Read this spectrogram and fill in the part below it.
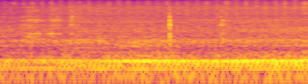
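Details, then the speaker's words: Mitsubishi Eclipse after the header exhaust leak at the bottom of the head was welded and the header heat-wrapped: a steady deep engine drone with no puffing or ticking; no leaks felt by hand, so the exhaust is sealed. "I did not find any exhaust leaks anywhere then I can run my hand down here and I don't feel any leaks at all so my exhaust leaks are totally fixed"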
